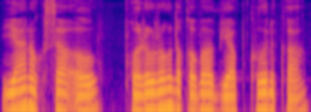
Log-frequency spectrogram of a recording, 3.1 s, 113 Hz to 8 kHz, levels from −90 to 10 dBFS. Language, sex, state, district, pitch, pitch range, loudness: Garo, male, Meghalaya, South Garo Hills, 120 Hz, 110-125 Hz, -16 LUFS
